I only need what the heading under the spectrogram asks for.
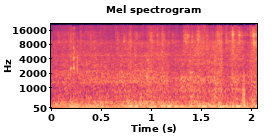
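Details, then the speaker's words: Car about 1,000 miles after a Spec Stage 2 clutch install, idling with the mic placed close by: heavy drone with an uneven chattering, clinking rattle near the bellhousing. Cause unclear, possibly clutch or flywheel; driving is unaffected. "as you guys can hear it's rattling its clinking but like I said it's not giving me no problems"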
